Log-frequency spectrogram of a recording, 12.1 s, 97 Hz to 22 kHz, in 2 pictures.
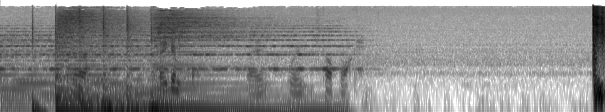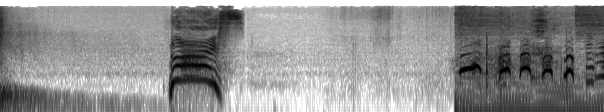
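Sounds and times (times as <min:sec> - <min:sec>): rifle shot with echo: 0:05.9 - 0:07.2.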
